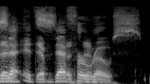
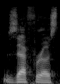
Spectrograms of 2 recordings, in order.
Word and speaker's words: Zephyros: Sephiroth. – It's Zephyros. Zephyros. Think of Zephyr like a wind, little breeze, and then Ros. So like R-O-S.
